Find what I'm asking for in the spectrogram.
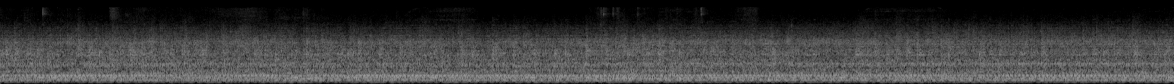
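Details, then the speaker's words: Lathe after new spindle bearings fitted and adjusted, on slow pulley, low range one at 170 RPM: steady, even hum, constant low tone, no knocks or grinding; normal spindle run-in. "okay we're on slow pulley so we're on low uh one so 170 RPM we'll just give it a run for a while at this speed"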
